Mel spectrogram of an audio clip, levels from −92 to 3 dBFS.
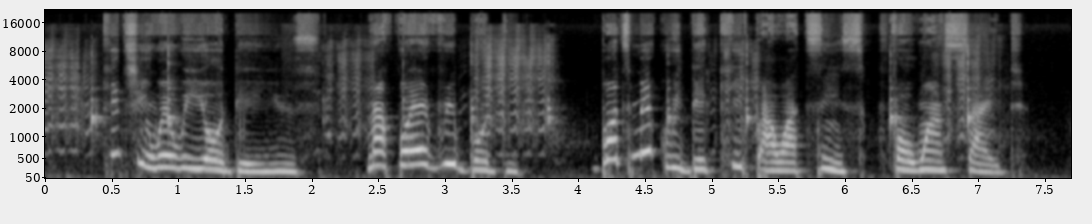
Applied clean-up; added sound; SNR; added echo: none; Livestock, farm animals, working animals + Tap; 15 dB; none.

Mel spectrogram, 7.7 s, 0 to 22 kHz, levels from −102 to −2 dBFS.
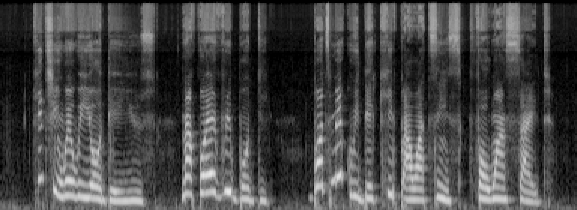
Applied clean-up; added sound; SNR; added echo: none; none; none; none.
